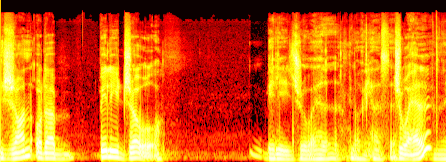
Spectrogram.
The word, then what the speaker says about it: Joel: Billy Joel, glaube ich, heißt er. Joel? Ja, ich meine, der wird sich so ein bisschen, der ist die Betonung, glaube ich, eher auf dem E.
